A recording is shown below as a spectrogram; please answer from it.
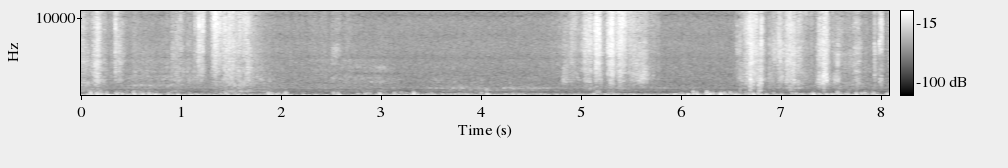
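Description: Low, gusty rumble of wind on an outdoor microphone, with three brief rustles, about a second in, around five seconds in and around seven seconds in.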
